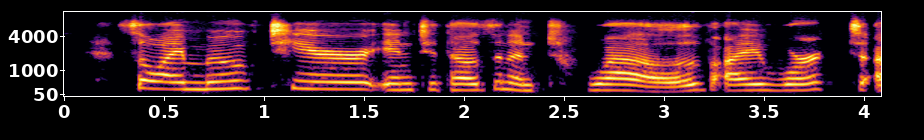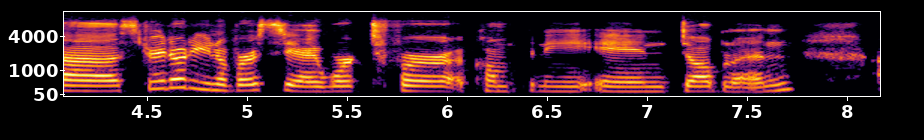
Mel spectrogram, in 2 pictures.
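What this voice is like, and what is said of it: Slightly faded Irish accent. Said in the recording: “I actually grew up in Ireland. I don't know if you'll be able to tell with my accent. ... It's definitely faded a little bit, but I grew up in the south of Ireland in County Cork”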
